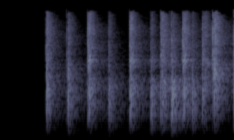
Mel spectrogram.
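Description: Hand claps in a beat, about five a second, starting about half a second in and quickening near the end.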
